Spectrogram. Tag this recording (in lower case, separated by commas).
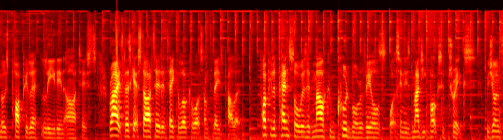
speech, music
